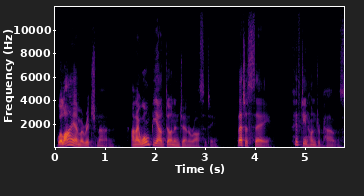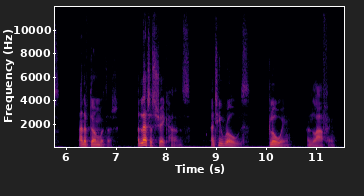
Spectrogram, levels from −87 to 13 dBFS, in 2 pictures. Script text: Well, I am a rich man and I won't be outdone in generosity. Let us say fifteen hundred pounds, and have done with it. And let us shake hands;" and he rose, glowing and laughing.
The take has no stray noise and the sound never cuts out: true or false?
true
